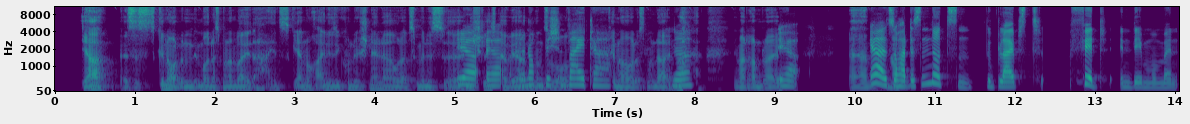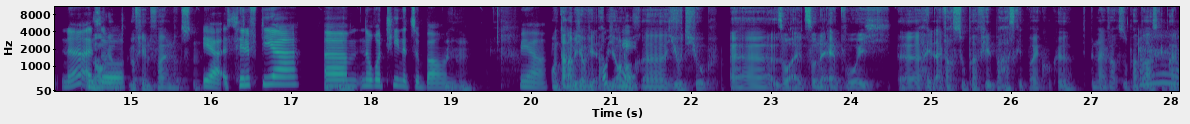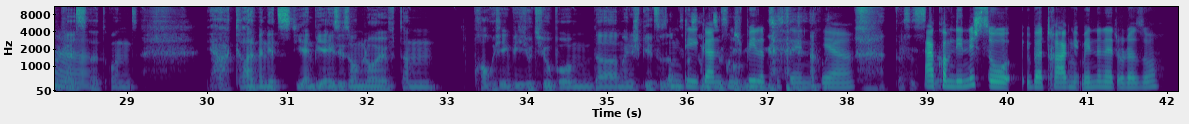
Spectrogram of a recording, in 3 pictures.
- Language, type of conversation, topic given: German, podcast, Wie gehst du mit ständigen Smartphone-Ablenkungen um?
- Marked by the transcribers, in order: put-on voice: "noch 'n bisschen weiter"; chuckle; stressed: "fit"; drawn out: "Ah"; laugh; unintelligible speech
